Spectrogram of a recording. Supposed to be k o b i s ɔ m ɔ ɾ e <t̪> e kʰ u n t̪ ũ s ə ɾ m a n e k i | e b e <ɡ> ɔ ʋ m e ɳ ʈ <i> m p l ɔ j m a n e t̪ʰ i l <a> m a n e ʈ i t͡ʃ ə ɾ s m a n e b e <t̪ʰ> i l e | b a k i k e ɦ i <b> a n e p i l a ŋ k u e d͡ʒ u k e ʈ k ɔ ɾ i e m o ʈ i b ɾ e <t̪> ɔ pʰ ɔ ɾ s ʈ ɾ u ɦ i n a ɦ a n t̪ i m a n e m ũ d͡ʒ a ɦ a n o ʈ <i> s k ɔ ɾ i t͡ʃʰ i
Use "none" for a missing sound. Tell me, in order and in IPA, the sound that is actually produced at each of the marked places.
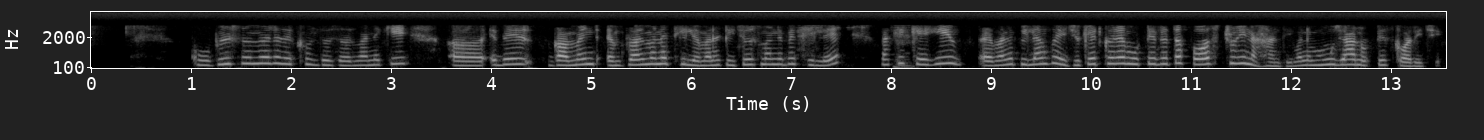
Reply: d̪, ɡ, e, e, t̪ʰ, m, t̪, i

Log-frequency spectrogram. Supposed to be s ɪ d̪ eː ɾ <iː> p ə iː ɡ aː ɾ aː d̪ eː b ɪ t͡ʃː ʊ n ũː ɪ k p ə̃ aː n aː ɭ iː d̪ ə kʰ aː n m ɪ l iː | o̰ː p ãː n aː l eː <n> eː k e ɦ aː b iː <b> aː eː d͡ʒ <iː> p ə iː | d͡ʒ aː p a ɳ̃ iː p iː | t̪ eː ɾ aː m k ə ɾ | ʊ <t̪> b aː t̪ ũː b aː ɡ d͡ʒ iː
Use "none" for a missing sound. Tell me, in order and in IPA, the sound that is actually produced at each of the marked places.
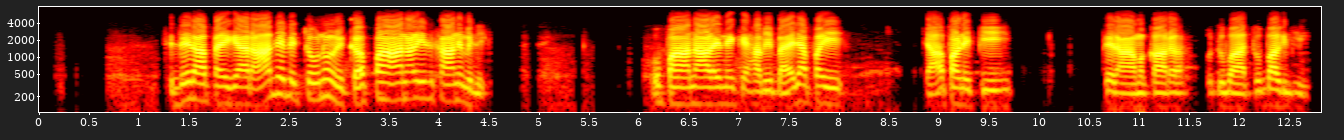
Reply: aː, n, b, aː, d̪

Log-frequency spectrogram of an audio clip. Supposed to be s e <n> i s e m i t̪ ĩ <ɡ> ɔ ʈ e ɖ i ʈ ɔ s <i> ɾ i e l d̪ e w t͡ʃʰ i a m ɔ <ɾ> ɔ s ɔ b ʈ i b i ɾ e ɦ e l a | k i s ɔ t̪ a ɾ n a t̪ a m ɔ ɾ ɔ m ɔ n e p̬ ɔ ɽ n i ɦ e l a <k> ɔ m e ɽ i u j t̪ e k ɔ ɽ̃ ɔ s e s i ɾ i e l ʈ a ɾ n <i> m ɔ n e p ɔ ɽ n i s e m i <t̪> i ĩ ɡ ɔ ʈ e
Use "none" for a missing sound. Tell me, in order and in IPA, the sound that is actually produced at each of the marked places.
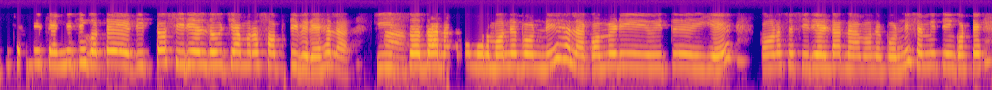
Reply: m, ɡ, i, ɾ, k, a, t̪

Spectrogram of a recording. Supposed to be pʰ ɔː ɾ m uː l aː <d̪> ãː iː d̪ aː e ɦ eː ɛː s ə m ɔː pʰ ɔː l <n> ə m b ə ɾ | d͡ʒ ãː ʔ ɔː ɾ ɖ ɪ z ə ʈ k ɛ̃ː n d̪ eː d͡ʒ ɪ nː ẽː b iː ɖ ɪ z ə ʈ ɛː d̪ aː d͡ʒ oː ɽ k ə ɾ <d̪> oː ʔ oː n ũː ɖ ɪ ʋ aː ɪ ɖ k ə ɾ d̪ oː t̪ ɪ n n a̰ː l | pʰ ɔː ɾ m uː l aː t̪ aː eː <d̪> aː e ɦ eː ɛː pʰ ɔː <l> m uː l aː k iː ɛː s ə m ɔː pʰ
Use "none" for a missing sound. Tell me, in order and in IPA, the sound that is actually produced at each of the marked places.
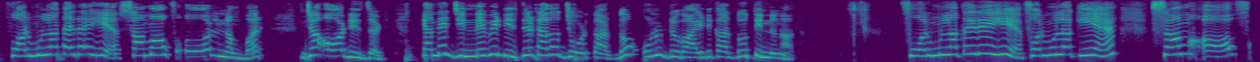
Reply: t̪, n, d̪, d̪, ɾ

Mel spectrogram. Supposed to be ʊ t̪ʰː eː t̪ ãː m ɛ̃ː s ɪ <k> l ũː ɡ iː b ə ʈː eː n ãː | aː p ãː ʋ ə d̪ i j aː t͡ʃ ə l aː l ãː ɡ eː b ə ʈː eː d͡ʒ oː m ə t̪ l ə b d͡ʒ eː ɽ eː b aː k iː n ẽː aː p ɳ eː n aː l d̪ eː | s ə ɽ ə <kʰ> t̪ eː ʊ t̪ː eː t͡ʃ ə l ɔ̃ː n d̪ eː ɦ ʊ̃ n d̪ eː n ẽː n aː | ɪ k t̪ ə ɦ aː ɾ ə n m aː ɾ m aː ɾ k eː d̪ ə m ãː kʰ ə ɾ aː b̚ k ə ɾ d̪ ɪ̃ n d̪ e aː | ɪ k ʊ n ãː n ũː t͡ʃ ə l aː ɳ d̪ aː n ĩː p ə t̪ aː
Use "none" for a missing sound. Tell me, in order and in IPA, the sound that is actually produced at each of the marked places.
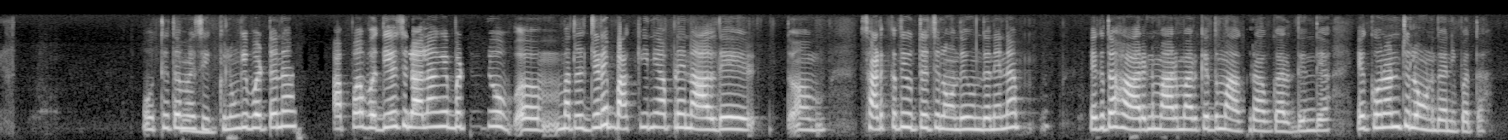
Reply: kʰ, k

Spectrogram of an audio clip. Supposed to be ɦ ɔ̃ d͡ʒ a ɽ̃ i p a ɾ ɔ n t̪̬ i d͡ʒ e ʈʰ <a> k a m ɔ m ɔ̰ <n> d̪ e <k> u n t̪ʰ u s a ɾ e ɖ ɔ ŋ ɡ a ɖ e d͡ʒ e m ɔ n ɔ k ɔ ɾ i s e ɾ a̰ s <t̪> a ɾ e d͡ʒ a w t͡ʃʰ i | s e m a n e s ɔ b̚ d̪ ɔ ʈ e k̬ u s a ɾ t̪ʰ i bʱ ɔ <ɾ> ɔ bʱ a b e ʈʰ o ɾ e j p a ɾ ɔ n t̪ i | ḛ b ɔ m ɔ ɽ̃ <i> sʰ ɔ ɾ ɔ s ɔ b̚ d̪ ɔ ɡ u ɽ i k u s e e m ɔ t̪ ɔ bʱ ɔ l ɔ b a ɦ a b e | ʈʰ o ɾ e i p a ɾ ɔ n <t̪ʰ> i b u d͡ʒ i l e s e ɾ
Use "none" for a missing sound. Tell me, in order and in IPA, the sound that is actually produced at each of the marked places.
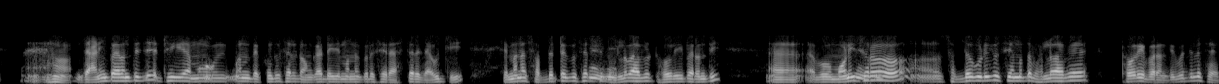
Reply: i, n, kʰ, t̪, l, i, t̪

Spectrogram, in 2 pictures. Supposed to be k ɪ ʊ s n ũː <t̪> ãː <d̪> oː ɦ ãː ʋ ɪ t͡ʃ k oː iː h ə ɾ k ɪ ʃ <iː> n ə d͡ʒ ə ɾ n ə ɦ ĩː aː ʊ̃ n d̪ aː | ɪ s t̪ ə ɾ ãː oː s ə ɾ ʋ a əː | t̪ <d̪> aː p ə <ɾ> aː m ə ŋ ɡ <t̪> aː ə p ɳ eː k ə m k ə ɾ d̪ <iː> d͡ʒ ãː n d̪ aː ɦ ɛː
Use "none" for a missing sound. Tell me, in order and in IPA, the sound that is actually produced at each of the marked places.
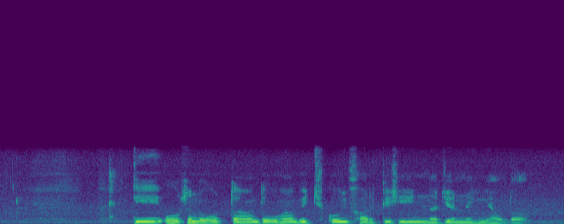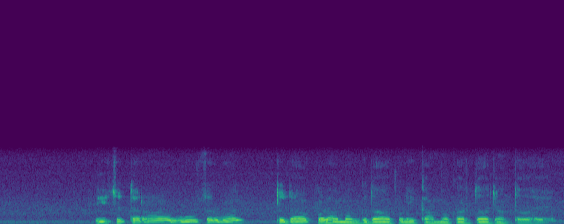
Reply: t̪, d̪, iː, d̪, ɽ, d̪, aː

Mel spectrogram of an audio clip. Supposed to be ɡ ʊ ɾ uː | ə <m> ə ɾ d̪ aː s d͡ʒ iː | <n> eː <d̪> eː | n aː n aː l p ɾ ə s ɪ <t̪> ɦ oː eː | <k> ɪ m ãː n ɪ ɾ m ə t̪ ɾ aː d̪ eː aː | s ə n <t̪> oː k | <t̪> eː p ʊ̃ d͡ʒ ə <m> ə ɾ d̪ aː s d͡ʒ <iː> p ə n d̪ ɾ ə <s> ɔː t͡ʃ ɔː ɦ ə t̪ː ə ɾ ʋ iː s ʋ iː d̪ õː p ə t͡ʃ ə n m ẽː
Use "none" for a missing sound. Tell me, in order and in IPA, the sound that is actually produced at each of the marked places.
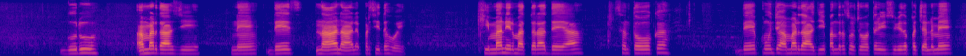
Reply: m, n, d̪, d̪, kʰ, t̪, d̪, m, iː, s

